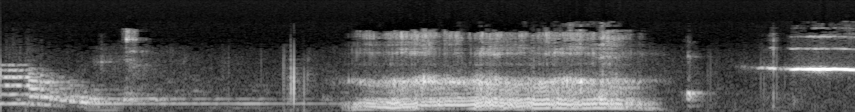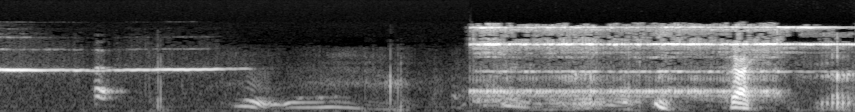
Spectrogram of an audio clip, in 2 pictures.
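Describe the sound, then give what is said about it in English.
A telephone rings loudly late at night in a family's home while the family sleeps, in two long, jangling bursts separated by a quieter stretch with a steady whistling tone and some rustling and vocal sounds. “Is that the phone? Oh, who on earth can be calling at this hour?”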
